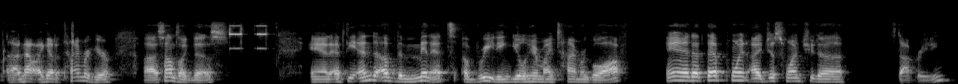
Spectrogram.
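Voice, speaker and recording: A middle-aged man raised in Chicago, a native Polish speaker, teaches a live online class at a mid-range pitch. He talks in a relaxed, conversational way, tosses questions to his viewers and adds small jokes. The stream audio sounds a bit dull and lo-fi. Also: moderate pace. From Chicago, United States. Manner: conversational, asks the audience questions, light jokes. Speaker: reading instructor leading a live online class. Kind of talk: live webinar instruction. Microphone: personal mic on a webcam live stream.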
